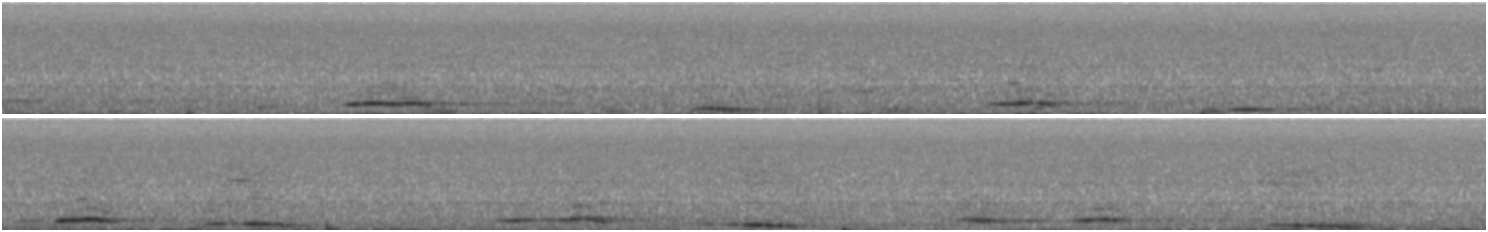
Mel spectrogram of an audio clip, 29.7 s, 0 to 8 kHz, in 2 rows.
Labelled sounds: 17.1	17.4	humpback whale, 1.4 to 1.5 kHz

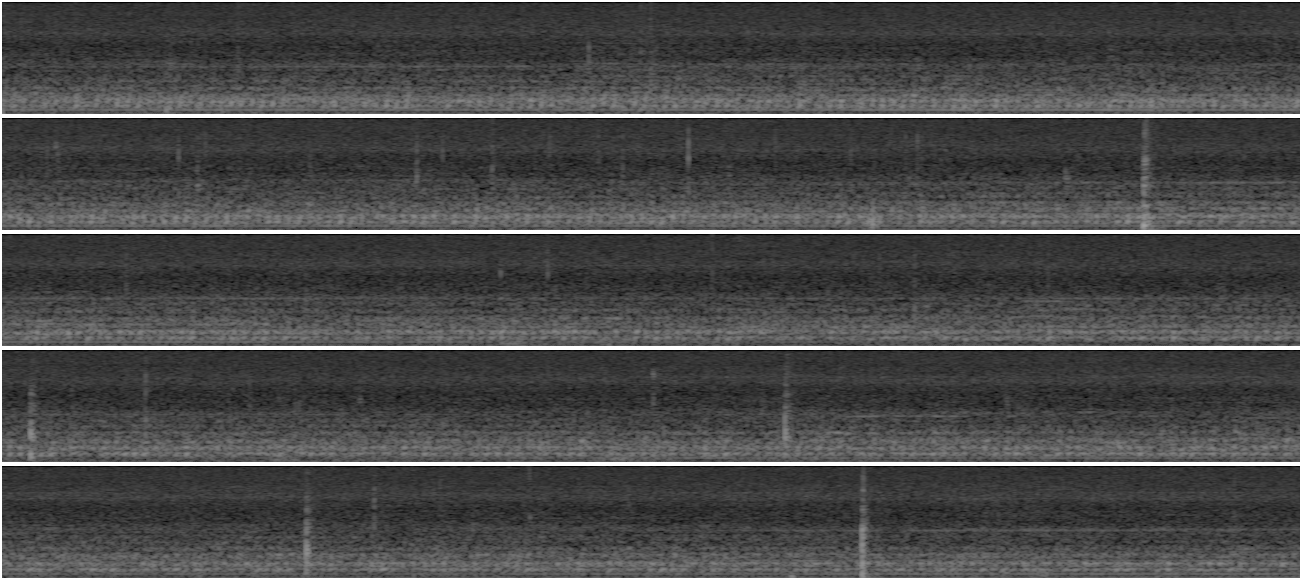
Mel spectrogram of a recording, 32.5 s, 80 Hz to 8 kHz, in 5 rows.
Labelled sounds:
2.9	3.3	killer whale, southern resident, J pod, call S04, 0.58 to 1.7 kHz

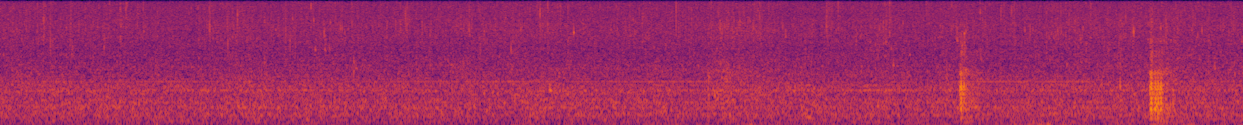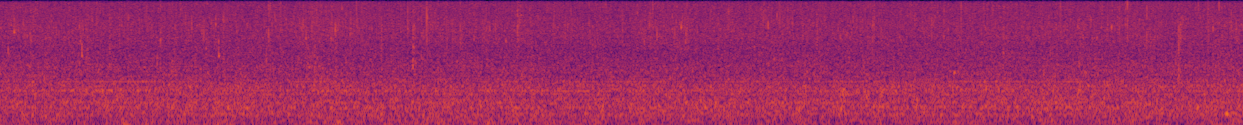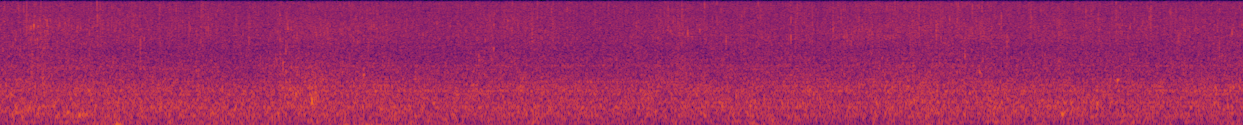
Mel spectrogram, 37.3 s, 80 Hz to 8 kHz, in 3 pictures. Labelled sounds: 11.5	11.7	croaking sound likely from a nearby submerged object, 1.3 to 1.7 kHz

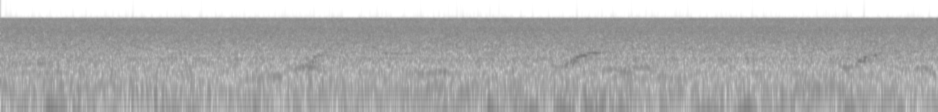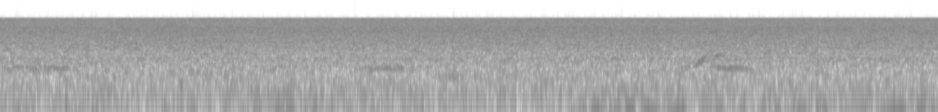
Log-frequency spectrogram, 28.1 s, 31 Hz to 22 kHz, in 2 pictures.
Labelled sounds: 8.8	9.1	humpback whale, 0.93 to 1.1 kHz
24.7	25.0	humpback whale, 0.80 to 0.96 kHz

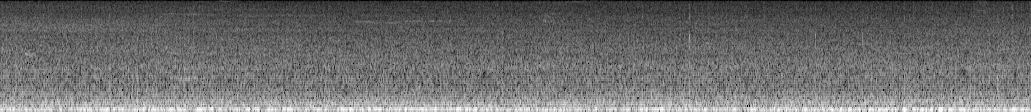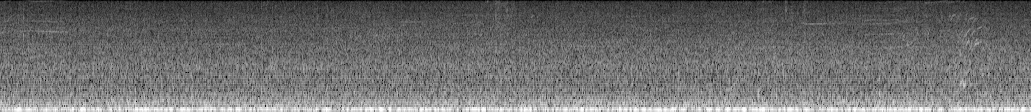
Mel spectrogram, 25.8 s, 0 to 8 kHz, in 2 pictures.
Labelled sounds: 12.9	13.7	killer whale, 7.5 to 7.9 kHz

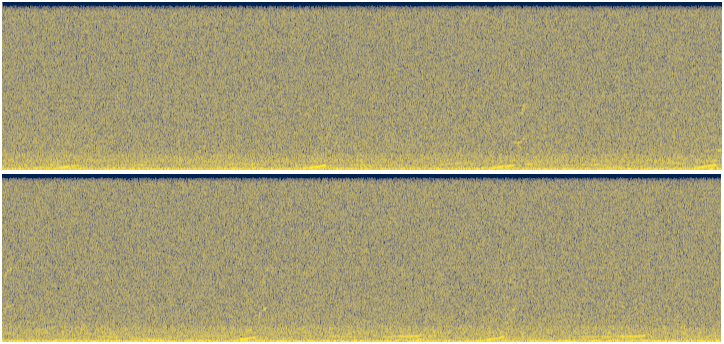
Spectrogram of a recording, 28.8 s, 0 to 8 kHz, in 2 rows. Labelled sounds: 10.2	10.6	humpback whale, 1.2 to 1.6 kHz

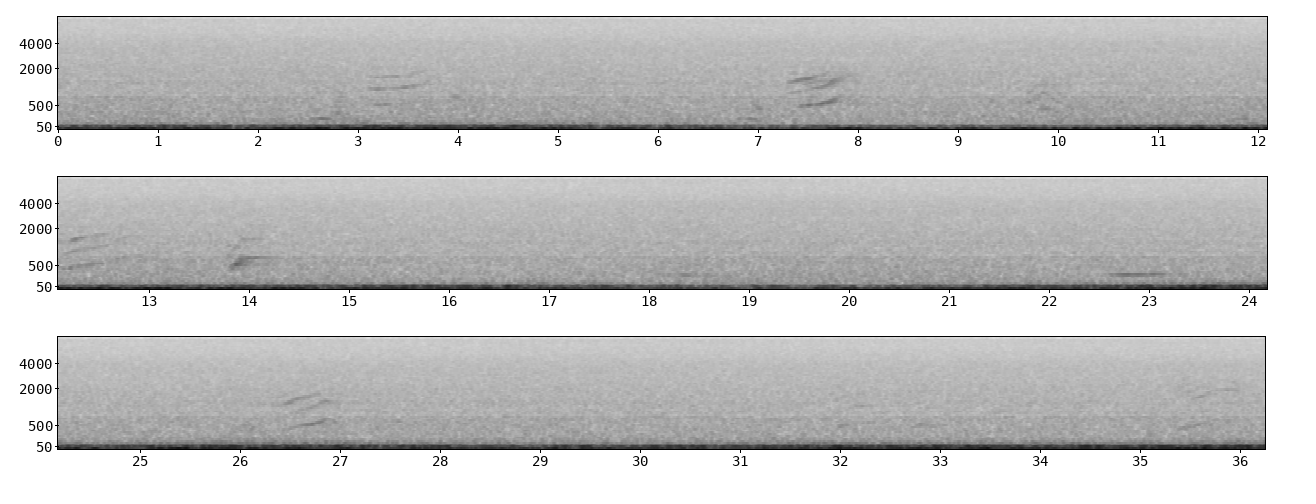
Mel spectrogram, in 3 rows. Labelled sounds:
3.1	3.7	humpback whale, 1.1 to 1.6 kHz
7.3	7.9	humpback whale, 1.0 to 1.8 kHz
12.1	12.6	humpback whale, 0.83 to 1.8 kHz
26.4	26.8	humpback whale, 0.86 to 1.8 kHz
35.7	36.0	humpback whale, 1.9 to 2.0 kHz

